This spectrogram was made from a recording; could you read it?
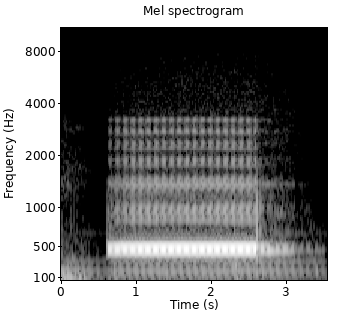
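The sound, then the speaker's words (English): A single steady telephone ringback tone sounds for about two seconds over a faint background hum, then cuts off, the kind of ring a caller hears while waiting for someone to pick up. “I hate a nigga beeping. Motherfucker don't take all goddamn day to answer the damn phone.”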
